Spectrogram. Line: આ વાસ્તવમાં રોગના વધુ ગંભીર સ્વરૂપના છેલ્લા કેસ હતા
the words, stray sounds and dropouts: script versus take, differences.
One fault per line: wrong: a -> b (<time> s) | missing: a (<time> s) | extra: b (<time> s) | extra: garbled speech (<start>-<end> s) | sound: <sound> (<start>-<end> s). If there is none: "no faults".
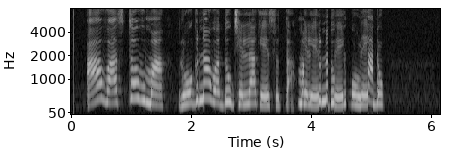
missing: ગંભીર સ્વરૂપના (2.7 s)
extra: garbled speech (3.8-5.2 s)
